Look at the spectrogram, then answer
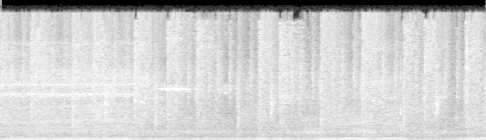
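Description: A race car in the video game Enthusia holds a loud, steady engine drone, its pitch sagging and wavering as the car slides through a corner, with faint tire scrubbing beneath and no voices.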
